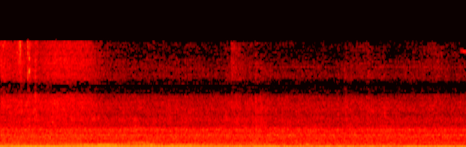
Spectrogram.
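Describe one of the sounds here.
A bus engine rumbles low and steady while the bus moves.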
